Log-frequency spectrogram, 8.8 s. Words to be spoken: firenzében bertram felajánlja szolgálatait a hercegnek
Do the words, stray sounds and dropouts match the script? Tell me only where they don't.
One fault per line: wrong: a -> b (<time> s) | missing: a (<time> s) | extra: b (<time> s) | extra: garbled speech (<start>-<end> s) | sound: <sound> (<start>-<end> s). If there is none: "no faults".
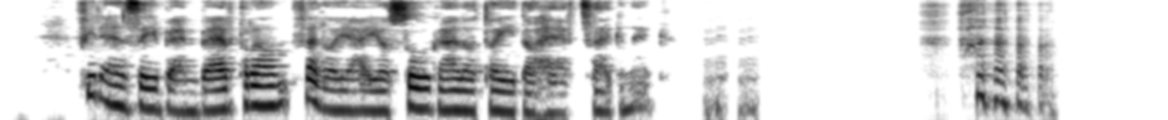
sound: laugh (5.3-5.7 s)
sound: laugh (6.9-8.0 s)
